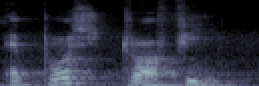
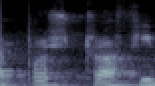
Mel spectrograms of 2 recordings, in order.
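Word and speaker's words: apostrophe: ई पी ओ एस, APOS एप्रोस्ट्रॉफी, ठीक है, या एप्रोस्ट्रॉफी। इसको बहुत लोग प्रोनाउंसिएशन गलत कर देते हैं। एप्रोस्ट्रॉफी होता है या पोस्ट्रॉफी भी बोल सकते हैं आप।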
